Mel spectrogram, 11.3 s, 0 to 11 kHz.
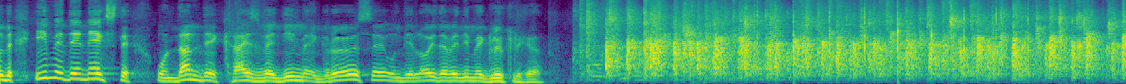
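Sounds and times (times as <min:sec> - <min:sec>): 
speech: 0:00.0 - 0:05.8
audience applause: 0:05.7 - 0:11.2.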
